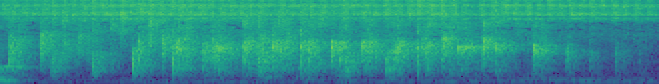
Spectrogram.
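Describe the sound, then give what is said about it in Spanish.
A crowd claps its hands for Jesus Christ during a Spanish-language church sermon, in a fairly steady rhythm, the sharp overlapping claps forming a dense, lively patter that continues throughout without any talking. “Palmas a Jesucristo.”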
